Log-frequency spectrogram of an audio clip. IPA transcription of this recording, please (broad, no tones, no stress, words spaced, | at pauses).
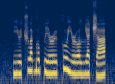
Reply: jʉt͡ʃwɐɡopi ɹʉkujɹulˠ ʎat͡ʃa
